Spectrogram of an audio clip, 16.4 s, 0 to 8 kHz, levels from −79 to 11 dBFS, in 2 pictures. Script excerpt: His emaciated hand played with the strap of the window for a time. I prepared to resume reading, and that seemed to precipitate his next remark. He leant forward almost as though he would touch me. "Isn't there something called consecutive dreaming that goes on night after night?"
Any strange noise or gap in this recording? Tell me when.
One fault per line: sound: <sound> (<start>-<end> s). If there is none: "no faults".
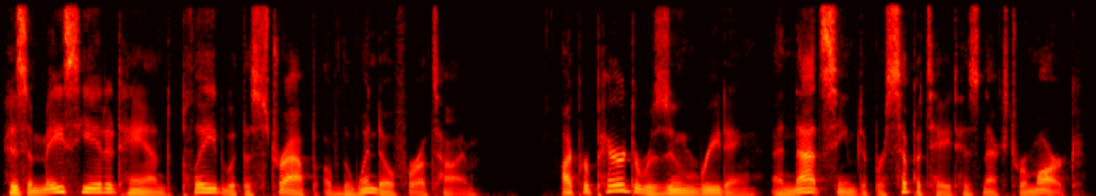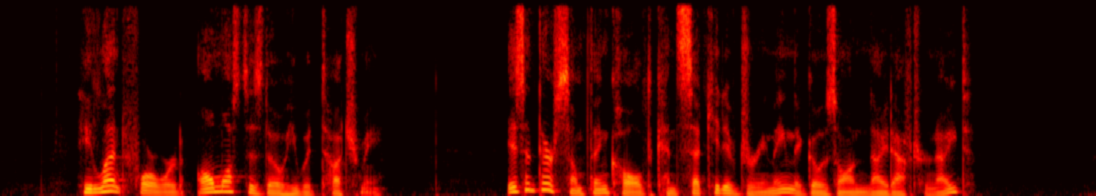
no faults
